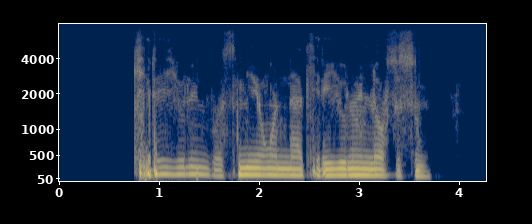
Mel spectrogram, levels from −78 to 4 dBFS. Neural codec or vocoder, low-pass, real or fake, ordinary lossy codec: none; 7.2 kHz; real; Opus, 24 kbps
